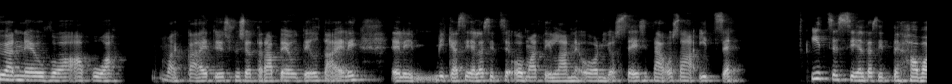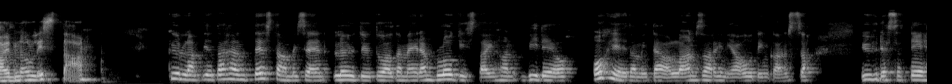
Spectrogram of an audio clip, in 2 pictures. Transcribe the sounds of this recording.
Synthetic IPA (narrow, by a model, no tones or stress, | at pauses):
yænːeuʋoɑʔɑ̰puɑ | ʋɑikːɑæit̪yːsfysiot̪eɾɑpeut̪ilt̪ɑ̰ḛlielimikæsielːˑæsit̪sḛʔomɑt̪ilɑnːḛʔonjo̰sːeisit̪æʔosɑːʔʔit̪se | it̪sessielt̪æsit̪ːehhɑʋɑinːolːist̪ɑ̰ːn | kylːæjɑt̪æɦænt̪e̞st̪ɑːmiseːnløyt̪yːt̪uɑlt̪ɑmejdæmbloɡist̪ɑiɦɑnʋide̞o | ohjejt̪ɑmit̪æolːɑːnsɑɾinjɑout̪iŋkɑnsːɑ | yhde̞sːæt̪e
